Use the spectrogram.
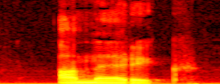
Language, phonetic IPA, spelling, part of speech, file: Polish, [ãˈmɛrɨk], ameryk, noun, Pl-ameryk.ogg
